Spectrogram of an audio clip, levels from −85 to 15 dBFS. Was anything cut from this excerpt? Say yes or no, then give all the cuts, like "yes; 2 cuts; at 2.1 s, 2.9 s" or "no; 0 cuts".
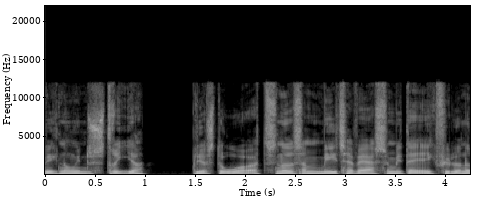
no; 0 cuts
